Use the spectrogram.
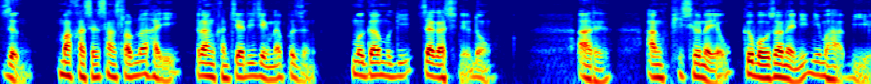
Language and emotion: Bodo, sad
